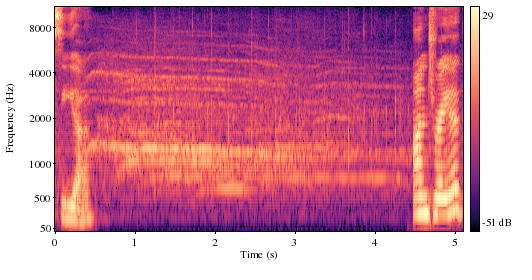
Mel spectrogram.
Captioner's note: audience cheers; audience applauds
